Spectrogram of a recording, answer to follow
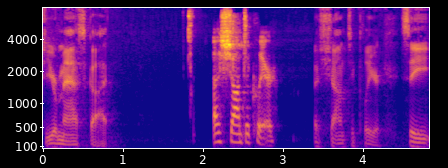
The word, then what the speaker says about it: Chanticleer: Now, how do you pronounce your mascot? a Chanticleer. A Chanticleer. See, Chanticleer.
